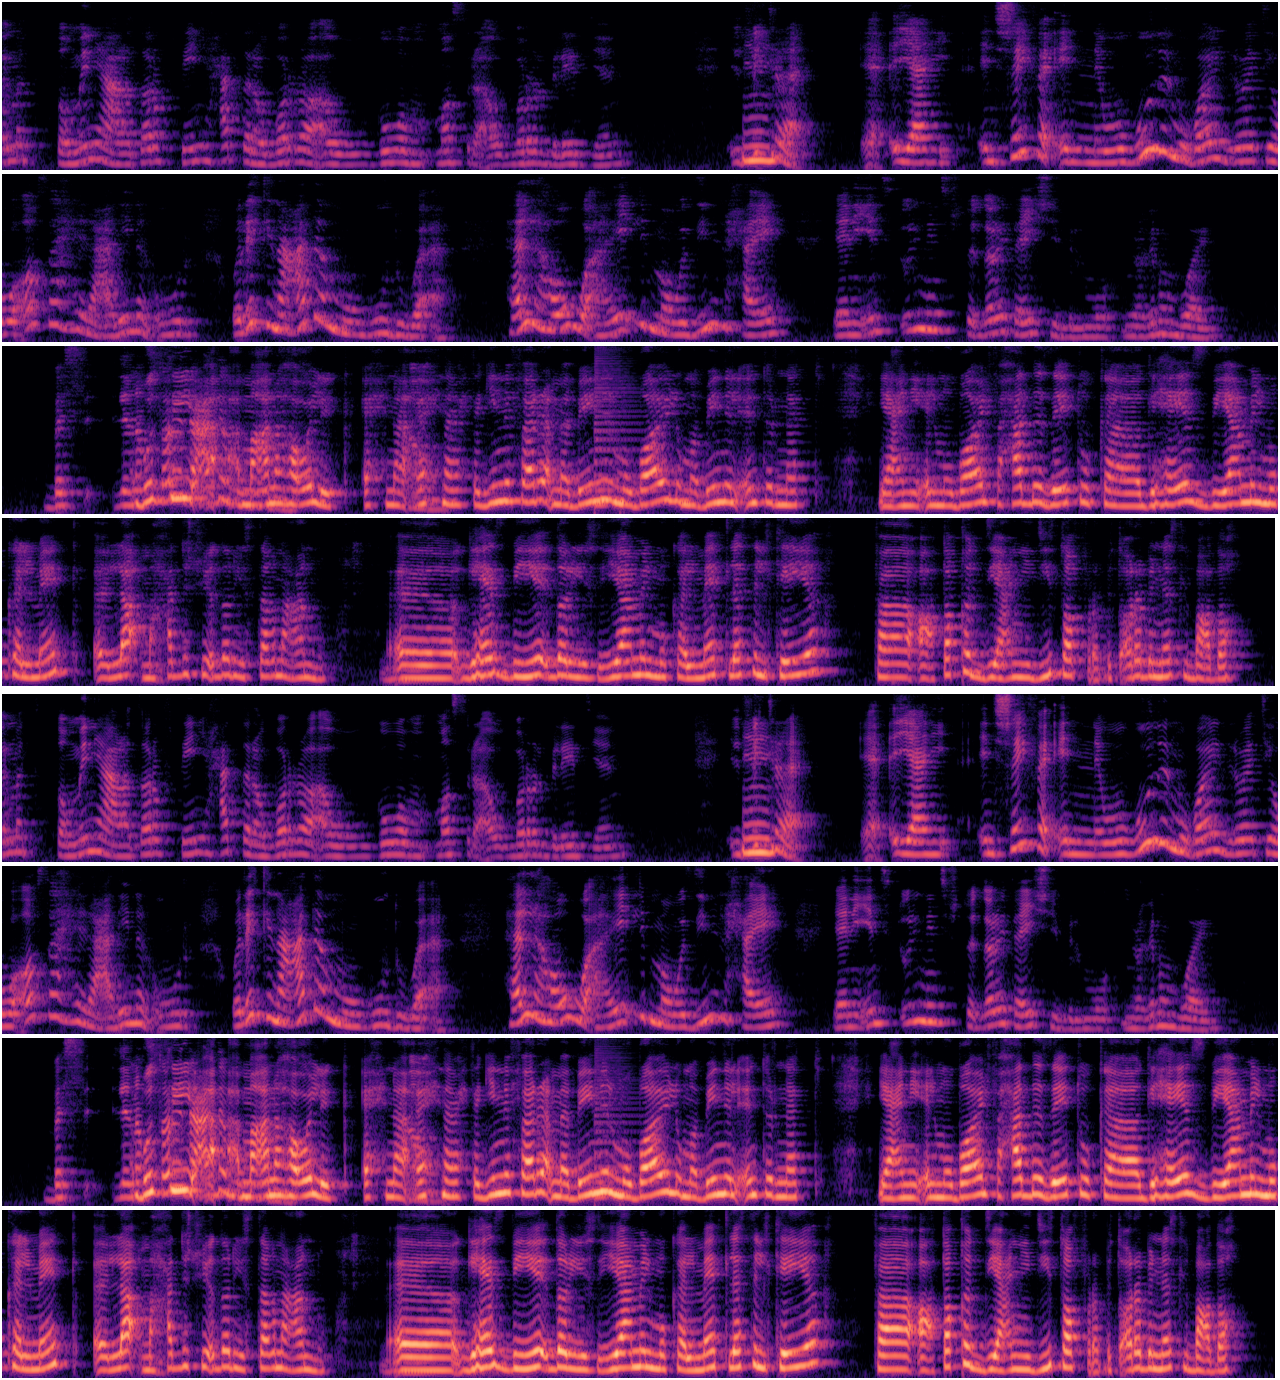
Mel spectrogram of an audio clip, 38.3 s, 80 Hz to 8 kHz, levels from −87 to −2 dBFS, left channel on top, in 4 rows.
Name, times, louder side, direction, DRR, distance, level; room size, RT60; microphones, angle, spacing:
voice 1, 0.0-4.7 5.5-6.0 6.4-11.0 11.3-12.9 13.4-15.4 15.8-18.7 19.5-21.3 22.2-22.5 31.5-32.0 35.4-35.5, right 3 dB, 45° right, 1.3 m, -36 dB
voice 2, 20.1-25.1 25.5-29.1 29.4-31.1 31.6-34.9 35.3-38.0, right 5 dB, 70° right, 0.5 m, -23 dB
sound 1, 23.6-24.1, equal, 5° left, 0.5 m, -41 dB
6.6 x 5.6 x 4.4 m
head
